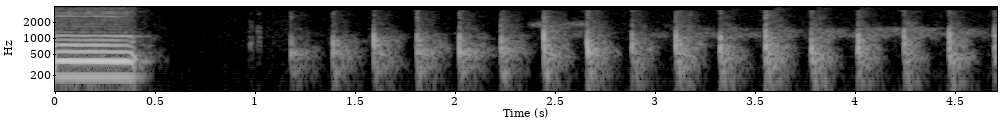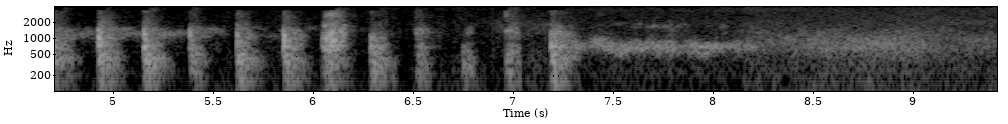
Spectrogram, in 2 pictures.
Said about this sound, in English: Man, see every time he be damn playing a game, man, somebody knocking at our door, man.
